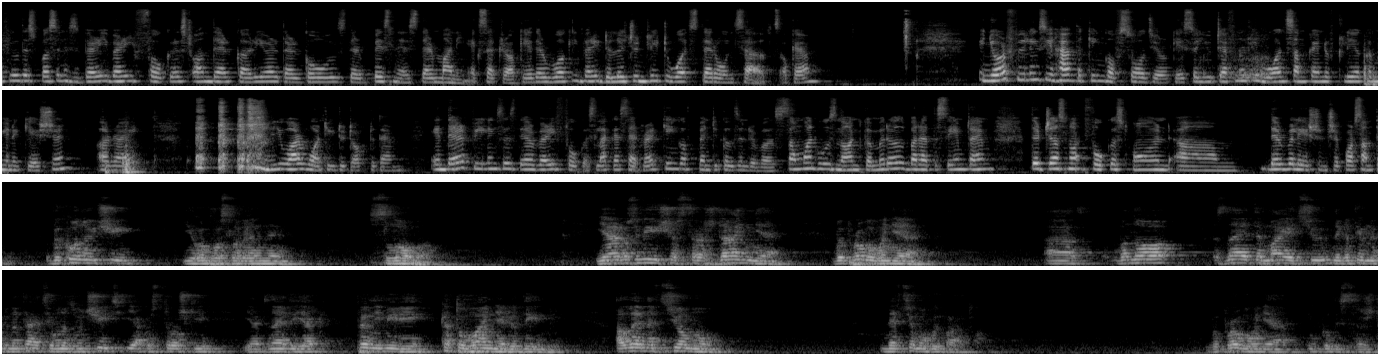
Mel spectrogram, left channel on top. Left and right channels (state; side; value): different; both; correlation 0.00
